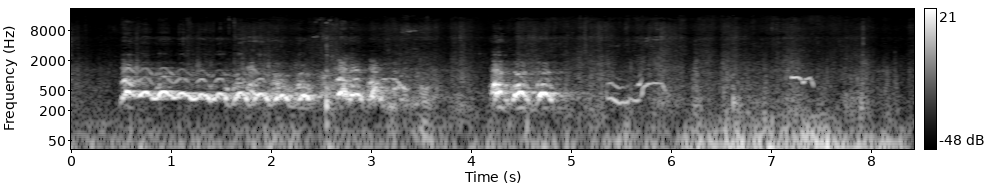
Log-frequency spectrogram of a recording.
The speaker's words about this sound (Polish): To jest mój pies. Efekt bardzo przeze mnie często wykorzystywany.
